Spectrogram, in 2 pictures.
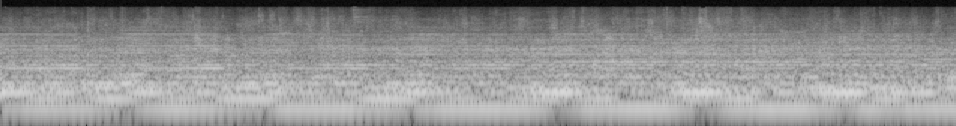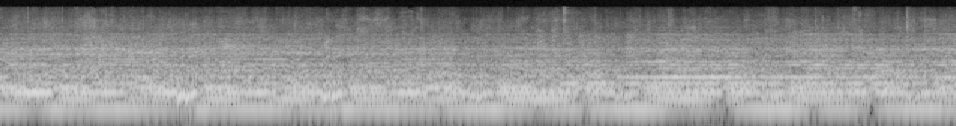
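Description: Live ambient drone music: layered sustained low tones that swell and fade in a slow, even pulse, built on long-held chords. From about fifteen seconds in, short tones that slide down in pitch recur about every two seconds over the drone.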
